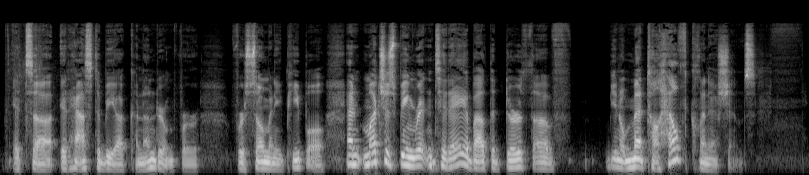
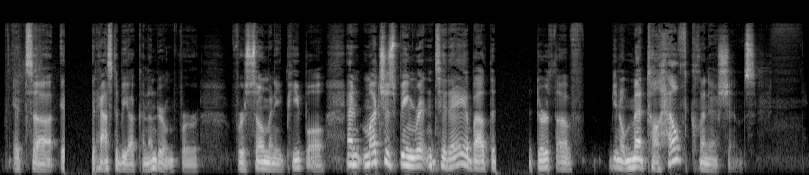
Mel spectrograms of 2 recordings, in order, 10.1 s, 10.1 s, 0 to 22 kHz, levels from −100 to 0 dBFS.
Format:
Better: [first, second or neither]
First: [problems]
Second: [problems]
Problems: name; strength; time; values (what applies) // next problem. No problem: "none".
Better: first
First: none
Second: audio freezing; at 1 s and at 6 s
